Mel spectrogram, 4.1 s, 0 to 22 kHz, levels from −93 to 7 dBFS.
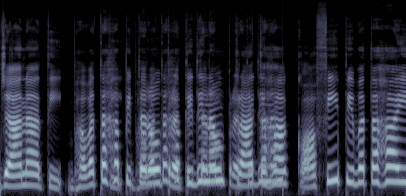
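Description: From 1.00 to 2.82 s the speech has a doubled audio track: a second full-band copy trails roughly 0.7 s behind, a few dB quieter, likely from a slower capture path. Unlike an echo, it has no decay or room colour and starts and stops abruptly.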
